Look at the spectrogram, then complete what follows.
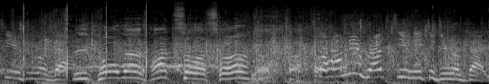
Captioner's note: crowd cheers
